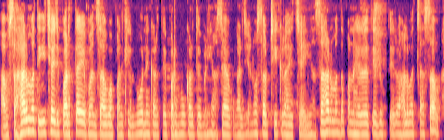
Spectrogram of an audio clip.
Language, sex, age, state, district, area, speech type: Maithili, female, 30-45, Bihar, Samastipur, rural, spontaneous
